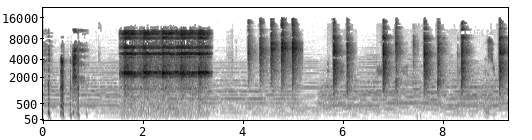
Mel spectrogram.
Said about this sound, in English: Is somebody shoeing a horse? Yeah. No, that's background noise on my end.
